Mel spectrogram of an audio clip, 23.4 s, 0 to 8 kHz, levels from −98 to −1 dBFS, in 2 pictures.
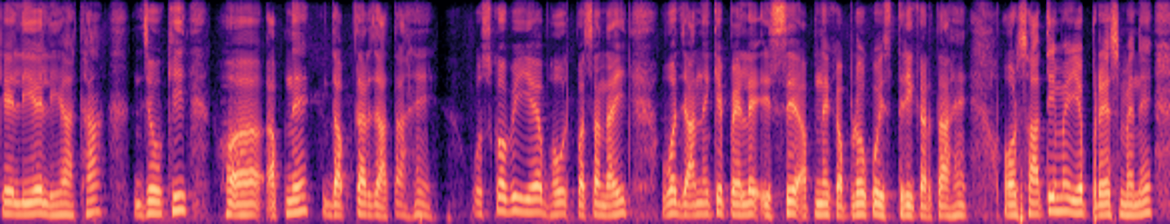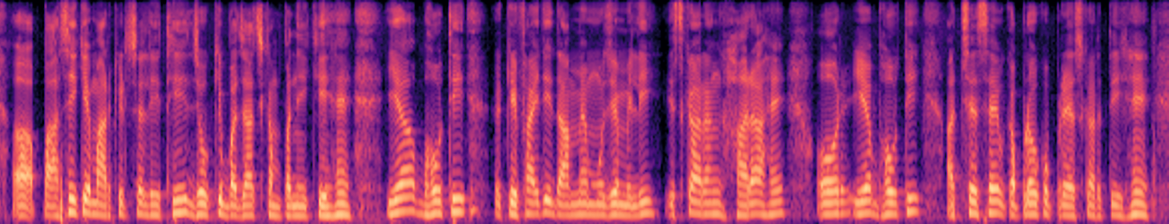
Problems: constant background noise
